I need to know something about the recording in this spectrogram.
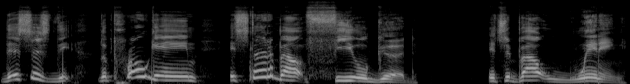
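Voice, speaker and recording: Sports radio guy, high voice that goes all over the place, really emphatic, keeps hammering his point, dry studio sound. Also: big pitch swings, slow, fairly bright tone, no room sound. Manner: emphatic, insistent, repeats points for effect. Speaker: sports radio talk show host. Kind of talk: unscripted sports debate.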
